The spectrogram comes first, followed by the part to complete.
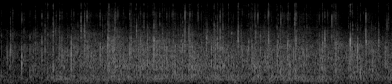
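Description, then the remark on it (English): An audience claps steadily, a dense crackle of many hands that stays fairly even and moderately loud for several seconds, with no voices standing out. “Cue for you to clap.”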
